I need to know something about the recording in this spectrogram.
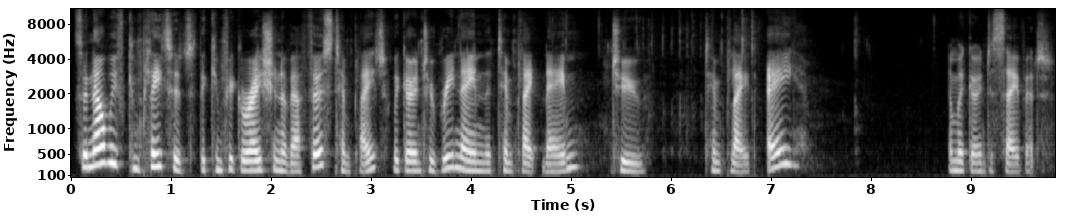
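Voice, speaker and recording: A woman presenting a software tutorial in scripted screencast narration, giving measured step-by-step instruction. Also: medium pitch, lively intonation, no echo.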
